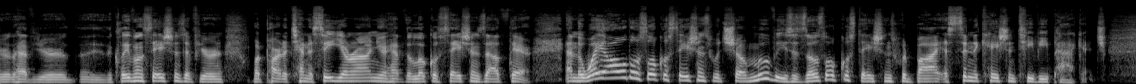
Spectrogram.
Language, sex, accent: English, male, American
